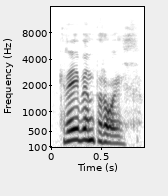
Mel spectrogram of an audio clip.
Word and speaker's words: Grevenbroich: Grevenbroich. Nein, hier haben wir es jetzt auch wieder mit einem Dehnungsvokal zu tun. Das I ist ein Dehnungs-I und deswegen wird das O davor lang ausgesprochen.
